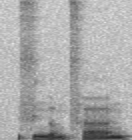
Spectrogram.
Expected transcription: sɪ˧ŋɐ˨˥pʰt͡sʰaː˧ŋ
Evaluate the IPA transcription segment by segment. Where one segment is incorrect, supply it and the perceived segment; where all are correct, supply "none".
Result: pʰ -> m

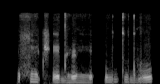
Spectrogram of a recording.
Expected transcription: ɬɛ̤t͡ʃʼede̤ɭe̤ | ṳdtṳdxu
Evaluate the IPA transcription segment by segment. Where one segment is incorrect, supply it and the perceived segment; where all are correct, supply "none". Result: x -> ɡ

